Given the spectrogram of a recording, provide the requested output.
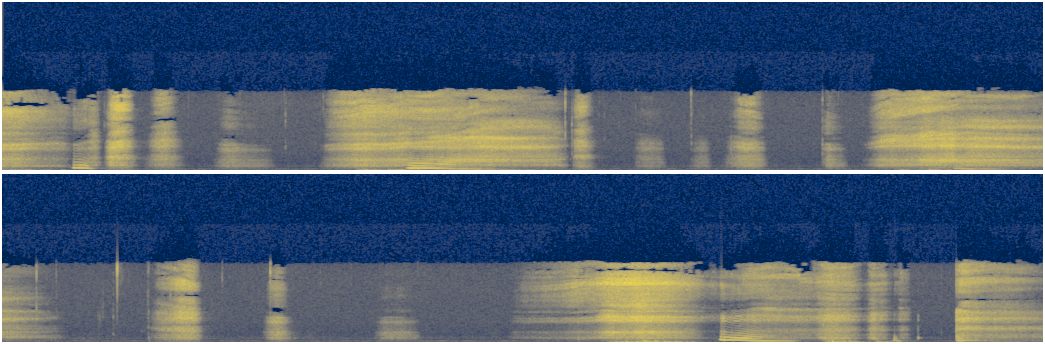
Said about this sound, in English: So go ahead and just, this one is kind of where you fake it till you make it. Just keep going. And even if the real yawn doesn't come, just keep doing it. And maybe it does come.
